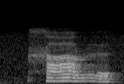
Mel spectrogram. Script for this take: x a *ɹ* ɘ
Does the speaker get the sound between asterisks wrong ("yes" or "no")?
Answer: no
